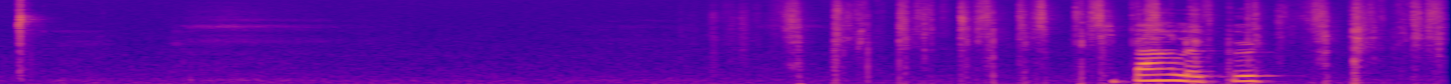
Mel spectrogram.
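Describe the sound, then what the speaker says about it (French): Tarot cards shuffled in quick crisp riffling bursts, close by, following a quiet stretch, with someone speaking briefly over the shuffle. "je vais piger une carte sur l'intuition à l'envers"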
